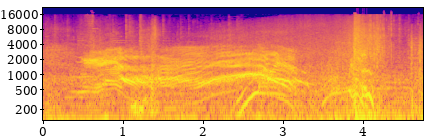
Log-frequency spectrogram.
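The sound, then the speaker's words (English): A single sharp bullwhip crack snaps near the end of a fight, preceded by a brief swish, while strained, groaning vocal sounds rise and fall throughout. “Let go of my whip!”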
